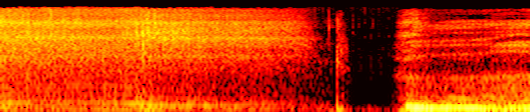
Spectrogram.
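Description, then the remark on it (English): A person imitates the heavy, exaggerated breathing of people in a yoga class: a long, loud breathy exhale, a brief pause, then another forceful breath with a slight voiced, groaning tone. Prominent, with no talking. “So then I lie down, I'm lying there, you know, and then people start fucking breathing.”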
